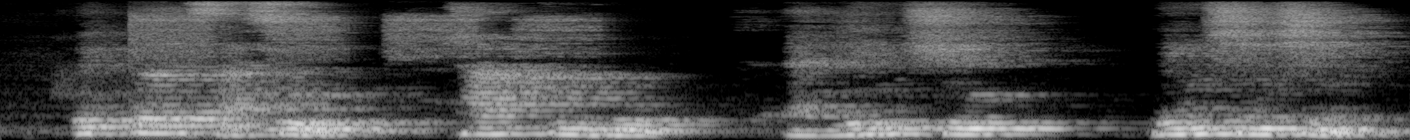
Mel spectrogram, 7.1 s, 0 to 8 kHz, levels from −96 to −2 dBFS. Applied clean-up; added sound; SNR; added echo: classical method WPE with log-MMSE.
